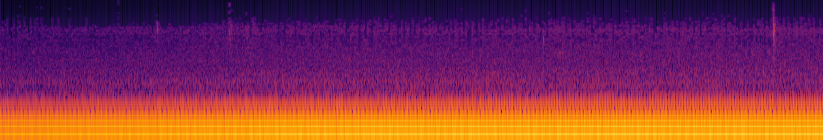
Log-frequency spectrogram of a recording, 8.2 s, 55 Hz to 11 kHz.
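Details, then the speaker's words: Volvo V50 T5 cold start after sitting 15 hours. A steady, low, gong-like droning hum at idle with no exhaust manifold squeal. It is a new cold-start noise that goes away after about a minute of warm driving; the source is unidentified and probably unrelated. "and see it's most likely unrelated but that did sound is gonna be here once it drops down on idle"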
